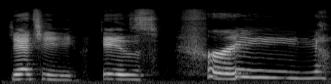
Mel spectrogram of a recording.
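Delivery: high, squeaky elf voice, "free" held long. Speaking to the audience, dropping a quick reference as a Dobby impersonation. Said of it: "my beautiful impersonation".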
